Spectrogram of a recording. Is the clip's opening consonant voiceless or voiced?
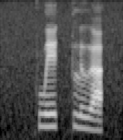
voiceless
